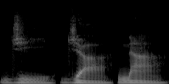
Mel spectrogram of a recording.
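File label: "jijana", concatenated syllables; Affixing experiment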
